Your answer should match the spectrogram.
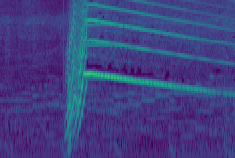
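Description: Cartoon-style 'boing' sound effect: a quick sweep up in pitch about two-thirds of a second in, then a loud ringing tone that slides slowly downward, over background music.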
